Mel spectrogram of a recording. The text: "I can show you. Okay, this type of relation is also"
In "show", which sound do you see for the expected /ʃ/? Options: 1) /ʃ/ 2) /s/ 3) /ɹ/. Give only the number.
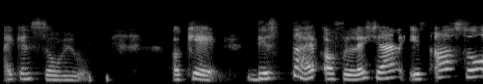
2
